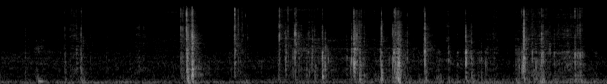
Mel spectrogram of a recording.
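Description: Plastic MRE food pouch being opened by hand: irregular crackling and crinkling of the packaging with scattered sharp clicks, the loudest about two seconds in and a busier run in the second half.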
